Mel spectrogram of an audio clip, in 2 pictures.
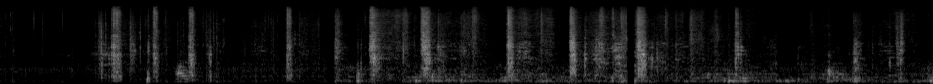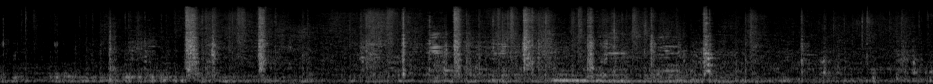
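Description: A shovel blade knocks against the ground.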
